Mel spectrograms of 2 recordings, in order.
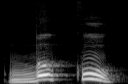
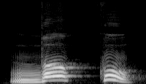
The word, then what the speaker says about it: beaucoup: On continue avec le mot beaucoup. Garde bien la langue en arrière. Beaucoup. Sinon, tu risques de prononcer beaucoup. Et ça ça veut dire que quelqu'un a de belles fesses.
